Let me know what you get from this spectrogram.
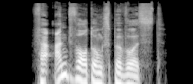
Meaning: responsible
- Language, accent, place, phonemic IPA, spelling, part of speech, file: German, Germany, Berlin, /fɛɐ̯ˈʔantvɔʁtʊŋsbəˌvʊst/, verantwortungsbewusst, adjective, De-verantwortungsbewusst.ogg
